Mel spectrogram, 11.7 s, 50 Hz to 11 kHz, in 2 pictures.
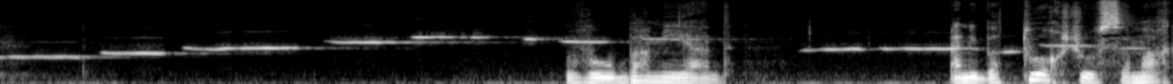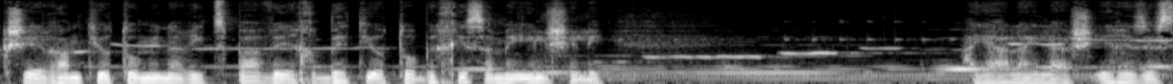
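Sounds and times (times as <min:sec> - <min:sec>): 
person whistling a slow rising tune to call a pet: 0:00.0 - 0:11.7
speech: 0:02.8 - 0:03.8, 0:04.8 - 0:09.2, 0:10.7 - 0:11.7.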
